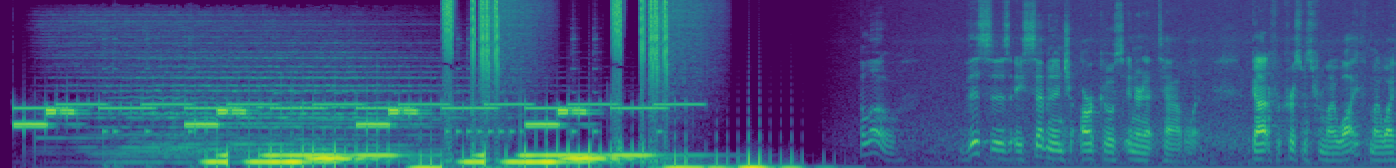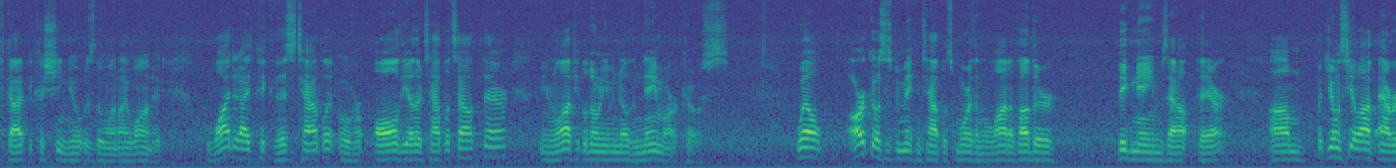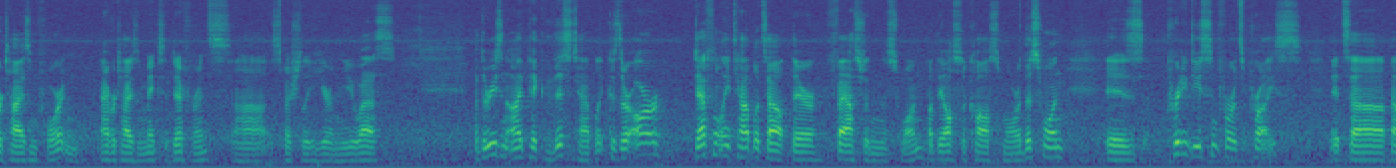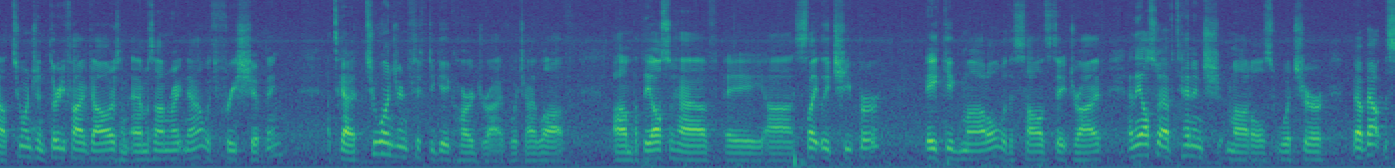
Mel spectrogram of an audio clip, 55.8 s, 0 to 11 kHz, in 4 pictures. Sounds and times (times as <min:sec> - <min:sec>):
Music: 0:00.1 - 0:07.0
Speech: 0:08.6 - 0:09.0, 0:09.6 - 0:21.3, 0:21.9 - 0:31.9, 0:32.6 - 0:55.8.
